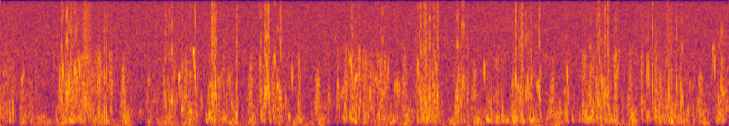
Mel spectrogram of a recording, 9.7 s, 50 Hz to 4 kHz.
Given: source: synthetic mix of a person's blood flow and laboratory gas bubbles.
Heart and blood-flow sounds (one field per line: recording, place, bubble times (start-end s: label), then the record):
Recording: Doppler ultrasound of blood flow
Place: precordium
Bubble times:
0.00-0.24 s: bubbles
0.72-1.53 s: bubbles
2.16-3.21 s: bubbles
3.44-4.05 s: bubbles
4.36-5.38 s: bubbles
5.54-5.91 s: bubbles
6.04-6.27 s: bubbles
6.44-7.29 s: bubbles
7.51-8.36 s: bubbles
8.52-9.29 s: bubbles
9.49-9.74 s: bubbles
From the record:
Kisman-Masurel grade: 444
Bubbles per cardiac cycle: continuous sound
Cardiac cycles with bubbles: 100%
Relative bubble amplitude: maximal (0.775 to 0.999)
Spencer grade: 4 (maximum detectable bubble signal sounding continuously throughout systole and diastole of every cardiac period, and overriding the amplitude of the normal cardiac signals)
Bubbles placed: only in the low amplitude regions of the cardiac cycle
